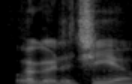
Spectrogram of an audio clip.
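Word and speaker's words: Fogo de Chão: Fogo de Chao. Fogo de Chio.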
